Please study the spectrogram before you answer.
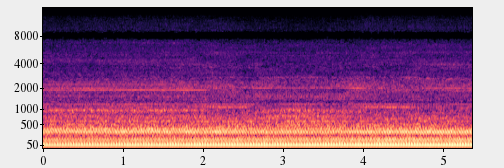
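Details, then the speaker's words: Honda EB11000 generator on propane with a 34 amp load applied: steady, even mid-pitched drone at constant speed with no surging or hunting, holding its note well under heavy load. Normal running. "to listen for how little change there is in the sound of this generator when you you slap a 34 uh amp load on this thing, a 240 BKW."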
